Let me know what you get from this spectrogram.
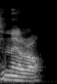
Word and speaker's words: Janeiro: You don't pronounce the J, right? It's super soft. – It's Janeiro.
